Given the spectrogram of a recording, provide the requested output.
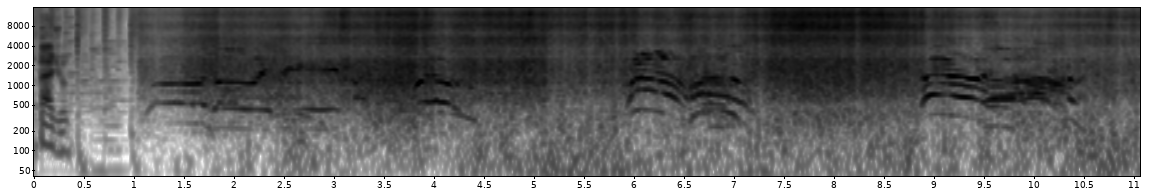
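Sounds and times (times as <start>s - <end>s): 
speech: 0.1s - 0.5s
rushing surf on a beach: 1.0s - 11.0s
several loud voices calling and shouting during naval special operations training: 1.1s - 4.6s, 5.9s - 7.3s, 8.8s - 10.6s
gusting wind on a beach: 1.1s - 11.0s.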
